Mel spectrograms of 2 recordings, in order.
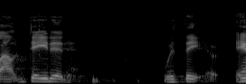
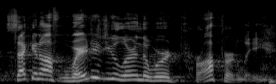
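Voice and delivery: mock incredulous; 6 semitones higher, 4 dB louder than usual. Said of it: "And I was like".

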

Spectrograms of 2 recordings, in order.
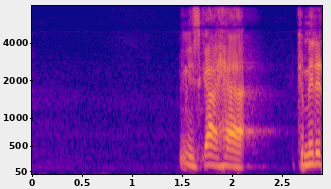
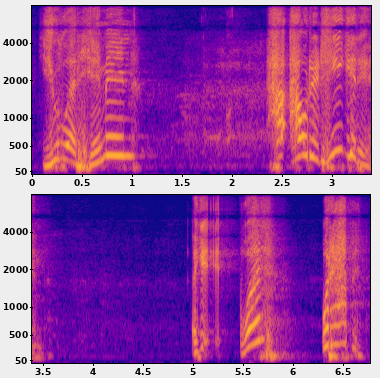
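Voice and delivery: much higher, incredulous protest; outraged disbelief; 12 semitones higher than usual. Retold or imitated. Stephen in heaven protesting Paul got in, high incredulous. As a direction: squeal it out like a saint who can't believe it. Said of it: "Can you imagine Stephen".

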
